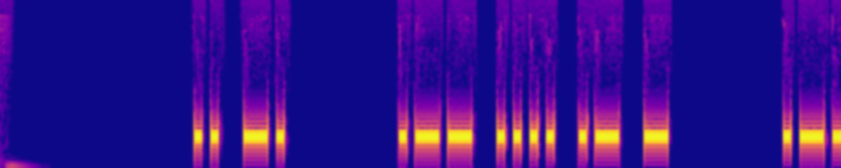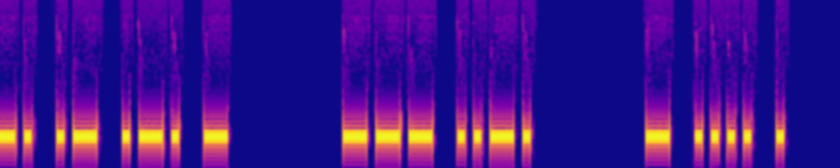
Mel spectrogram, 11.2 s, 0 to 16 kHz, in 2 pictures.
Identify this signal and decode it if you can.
Morse code, heard as a keyed tone, about 21 wpm, 700 Hz. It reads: IN WHAT PART OF THE
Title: Sentences Top 200 Words - 22wpm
